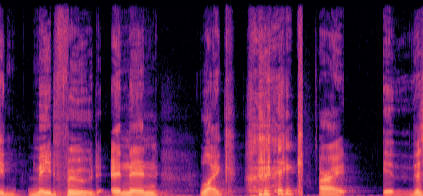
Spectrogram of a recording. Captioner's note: laughs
